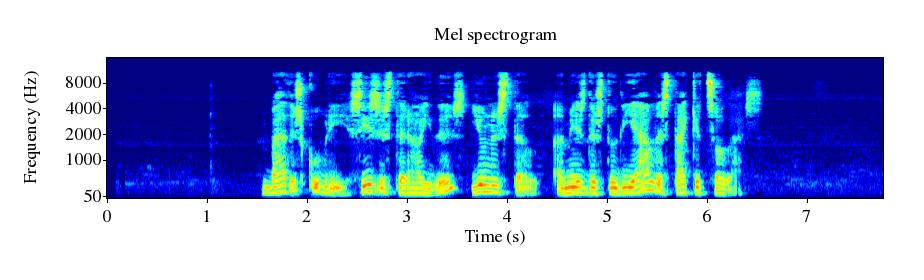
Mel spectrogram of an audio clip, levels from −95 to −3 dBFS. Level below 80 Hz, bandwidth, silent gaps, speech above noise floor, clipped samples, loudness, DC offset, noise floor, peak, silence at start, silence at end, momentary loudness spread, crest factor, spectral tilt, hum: -84 dBFS; 11.5 kHz; none; 44 dB; under 0.1%; -30 LUFS; under 0.1%; -75 dBFS; -10 dBFS; 1.55 s; 1.25 s; 9 LU; 22 dB; -3.5 dB/octave; none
